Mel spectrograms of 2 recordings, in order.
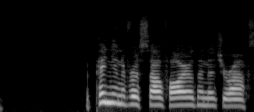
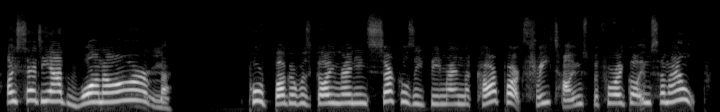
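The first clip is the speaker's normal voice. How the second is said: much higher and louder indignant rant; indignant outburst; 8 semitones higher, 7 dB louder than usual. Retold or imitated. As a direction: blast the manager for his cruelty.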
